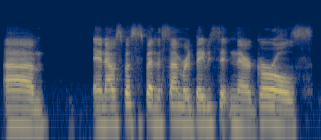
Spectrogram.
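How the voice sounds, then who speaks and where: A woman's voice: deep voice, little pitch movement, moderate pace, fairly bright tone, clean tone, dull audio. A woman chatting casually as a guest over a video call, talkative and full of fillers. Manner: chatty, laughs often, fillers like "like". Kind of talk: casual chat.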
